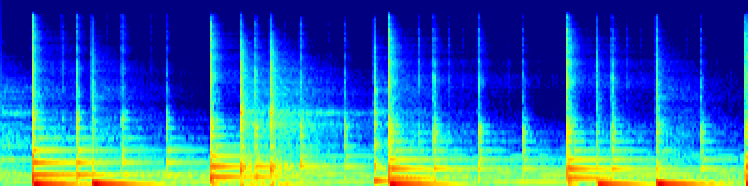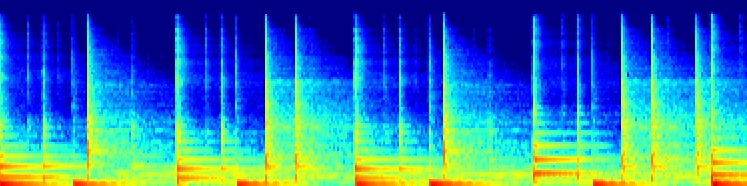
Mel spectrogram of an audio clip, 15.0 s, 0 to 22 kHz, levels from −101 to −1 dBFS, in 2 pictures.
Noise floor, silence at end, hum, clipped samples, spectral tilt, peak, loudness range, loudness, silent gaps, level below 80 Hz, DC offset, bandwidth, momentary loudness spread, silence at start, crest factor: -42 dBFS; 0 s; none; under 0.1%; -7.5 dB/octave; -4 dBFS; 3 LU; -24 LUFS; none; -24 dBFS; under 0.1%; 11 kHz; 19 LU; 0 s; 18 dB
